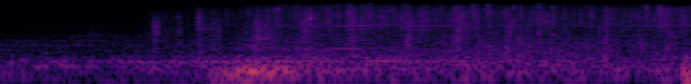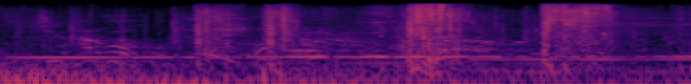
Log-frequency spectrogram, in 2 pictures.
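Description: A blade swings and strikes with sharp hits.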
